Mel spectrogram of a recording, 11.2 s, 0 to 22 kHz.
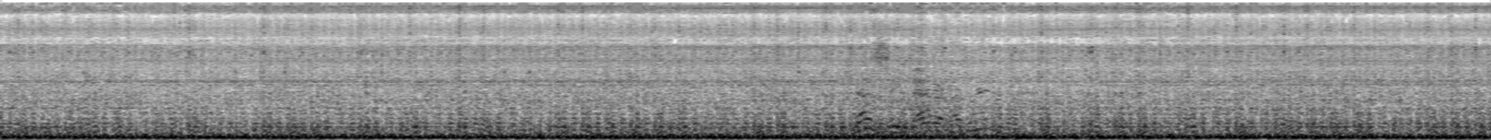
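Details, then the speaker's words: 1978 Chevy K20 4x4 Camper Special after 13 years sitting outside, restarted after cooling down to help free rings, extra transmission fluid added: starts readily into a deep, steady idle with even low rumble, no misses or knocks; normal idle. "now that's pretty amazing because it's been sitting long enough to cool down and it started like that"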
